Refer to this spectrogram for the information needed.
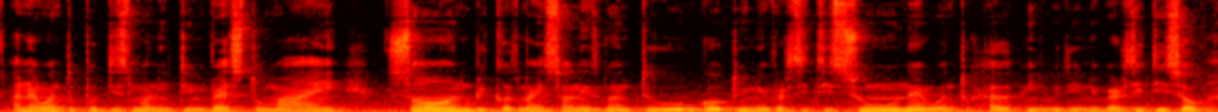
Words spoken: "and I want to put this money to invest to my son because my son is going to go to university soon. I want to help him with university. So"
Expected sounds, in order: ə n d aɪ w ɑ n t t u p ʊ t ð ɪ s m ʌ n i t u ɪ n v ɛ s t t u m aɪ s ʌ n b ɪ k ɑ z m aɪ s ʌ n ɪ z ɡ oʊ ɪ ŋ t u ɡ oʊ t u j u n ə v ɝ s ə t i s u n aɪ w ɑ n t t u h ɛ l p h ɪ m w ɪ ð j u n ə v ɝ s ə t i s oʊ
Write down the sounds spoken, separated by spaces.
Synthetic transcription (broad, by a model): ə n aɪ w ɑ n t t u p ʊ t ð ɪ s m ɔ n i t u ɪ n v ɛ s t t u m aɪ s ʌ n b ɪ k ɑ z m aɪ s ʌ n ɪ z ɡ oʊ ɪ ŋ t u ɡ oʊ t u j u n ə v ɝ s ə t i s u n aɪ w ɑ n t t u h ɛ l p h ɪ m w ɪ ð j u n ə v ɝ s ə t i s oʊ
